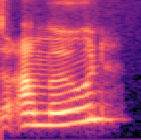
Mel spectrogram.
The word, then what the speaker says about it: Amun: It's spelled A-M-U-N, but it's the way that I heard it pronounced in a couple different documentaries that I watched clips of to try to get the pronunciation right.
